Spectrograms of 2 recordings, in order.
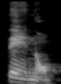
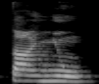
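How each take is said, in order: First: Teno with a plain n, no nh sound; wrong teno. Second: Tenho with a clear palatal nh sound; correct tenho. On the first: Teacher showing the wrong teno with a plain n. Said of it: "não posso dizer teno". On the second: Teacher modelling tenho with a clear nh sound. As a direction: say tenho with a Portuguese nh, like Spanish ñ. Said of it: "eu aqui devo dizer tenho". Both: Shown as a demonstration.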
